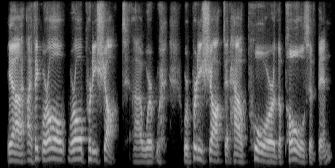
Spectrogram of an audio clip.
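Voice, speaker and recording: Over a quiet background, a man with an American accent speaks at a fairly high pitch and moderate pace, with ordinary pitch variation. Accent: American-sounding. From Britain, schooled in the US. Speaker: fund manager. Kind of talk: interview. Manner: halting, many repetitions.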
